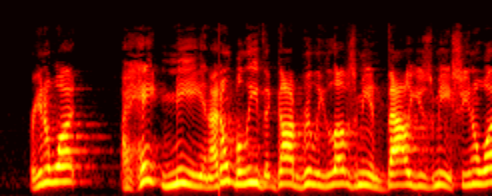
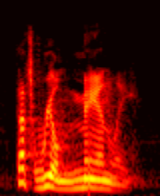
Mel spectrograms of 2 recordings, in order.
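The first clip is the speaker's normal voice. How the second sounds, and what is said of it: Sarcastic tone. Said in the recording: “that was sarcasm.”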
